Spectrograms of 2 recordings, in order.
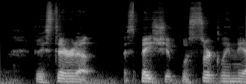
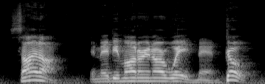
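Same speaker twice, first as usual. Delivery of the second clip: urgent order; 3 semitones higher, 7 dB louder than usual. Acted.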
